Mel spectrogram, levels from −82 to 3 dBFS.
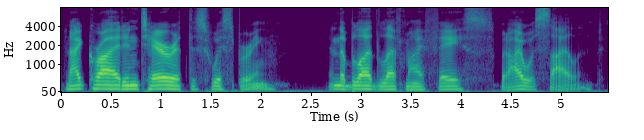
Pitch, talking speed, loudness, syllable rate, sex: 115 Hz, 195 wpm, -19 LUFS, 4.4 syllables/s, male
